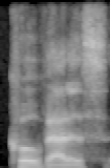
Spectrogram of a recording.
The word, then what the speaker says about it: Quo Vadis: to say too like you know oh yeah cool vadas is that how you say it yeah cool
